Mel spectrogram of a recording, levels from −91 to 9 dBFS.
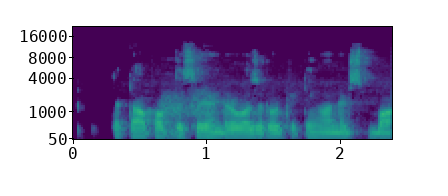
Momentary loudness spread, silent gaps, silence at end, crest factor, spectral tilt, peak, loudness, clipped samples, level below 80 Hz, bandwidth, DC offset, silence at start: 5 LU; none; 0 s; 18 dB; -4 dB/octave; -16 dBFS; -32 LUFS; under 0.1%; -72 dBFS; 13 kHz; under 0.1%; 0.3 s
